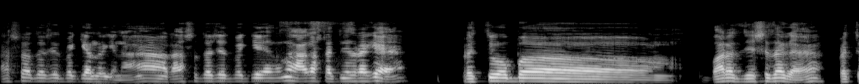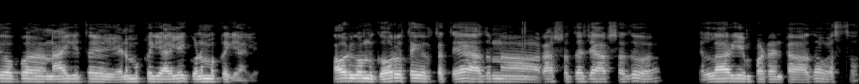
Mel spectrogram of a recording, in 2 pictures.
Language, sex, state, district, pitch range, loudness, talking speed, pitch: Kannada, male, Karnataka, Bellary, 125-145 Hz, -16 LUFS, 125 wpm, 135 Hz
